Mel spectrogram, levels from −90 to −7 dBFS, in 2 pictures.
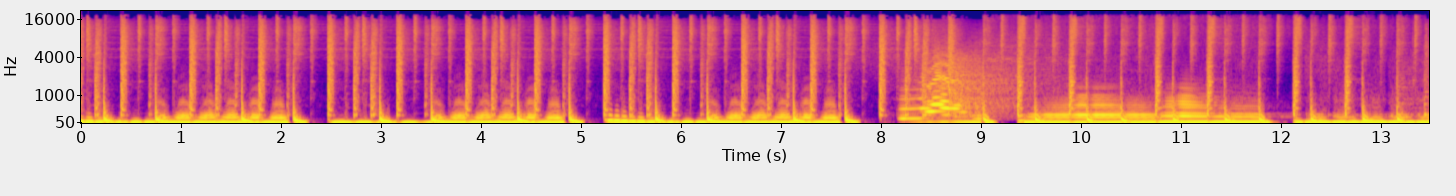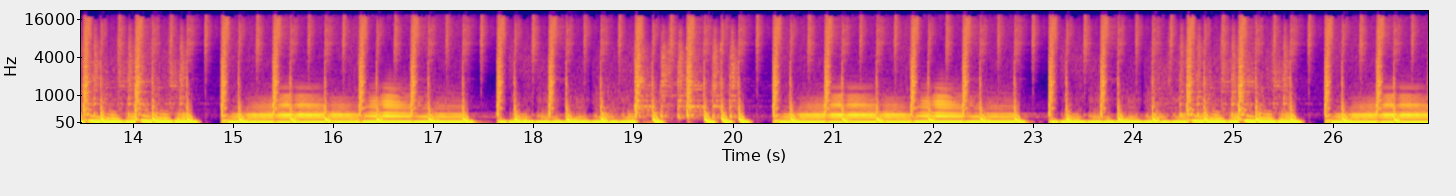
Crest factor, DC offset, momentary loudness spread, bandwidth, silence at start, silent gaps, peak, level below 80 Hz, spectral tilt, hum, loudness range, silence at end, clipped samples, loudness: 6 dB; under 0.1%; 4 LU; 19.5 kHz; 0 s; none; 0 dBFS; -8 dBFS; -5 dB/octave; none; 1 LU; 0 s; 0.4%; -9 LUFS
